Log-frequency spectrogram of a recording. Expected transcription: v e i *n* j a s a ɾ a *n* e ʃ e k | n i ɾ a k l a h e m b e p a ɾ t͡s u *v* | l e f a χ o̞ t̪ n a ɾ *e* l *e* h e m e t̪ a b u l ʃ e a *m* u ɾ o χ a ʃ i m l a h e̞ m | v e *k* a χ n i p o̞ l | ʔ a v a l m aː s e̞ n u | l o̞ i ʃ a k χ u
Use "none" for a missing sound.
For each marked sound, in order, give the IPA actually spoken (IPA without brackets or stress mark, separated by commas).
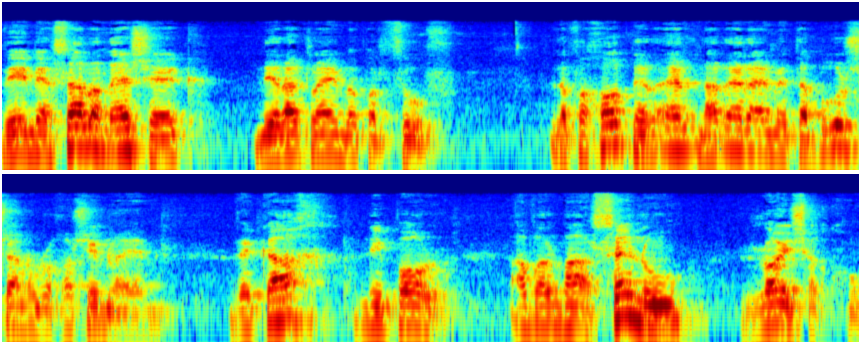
m, n, f, e, a, n, k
